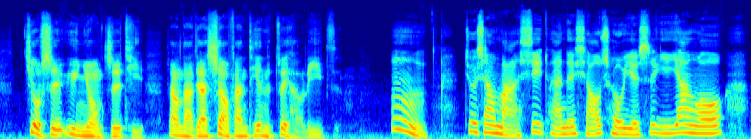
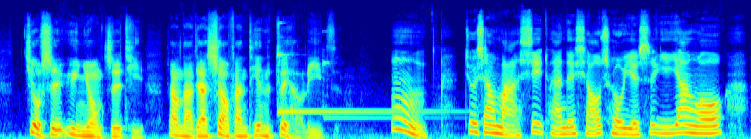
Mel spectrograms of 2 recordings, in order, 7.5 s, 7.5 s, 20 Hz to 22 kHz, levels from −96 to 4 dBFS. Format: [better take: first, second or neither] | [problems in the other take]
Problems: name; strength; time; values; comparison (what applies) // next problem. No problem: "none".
first | doorbell; faint; from 3 to 4.5 s; peak 10 dB below the speech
